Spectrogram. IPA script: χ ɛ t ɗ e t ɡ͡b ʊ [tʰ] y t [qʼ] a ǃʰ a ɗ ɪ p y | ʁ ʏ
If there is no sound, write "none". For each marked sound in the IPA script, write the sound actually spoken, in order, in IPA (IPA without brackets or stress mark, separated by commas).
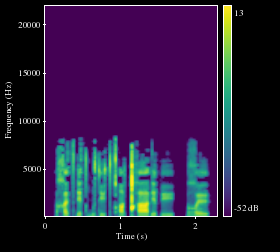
t, qʼ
